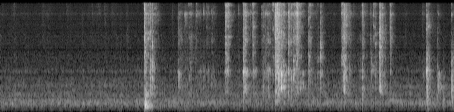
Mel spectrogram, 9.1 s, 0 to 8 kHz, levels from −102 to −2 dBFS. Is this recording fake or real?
fake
